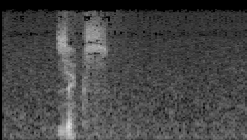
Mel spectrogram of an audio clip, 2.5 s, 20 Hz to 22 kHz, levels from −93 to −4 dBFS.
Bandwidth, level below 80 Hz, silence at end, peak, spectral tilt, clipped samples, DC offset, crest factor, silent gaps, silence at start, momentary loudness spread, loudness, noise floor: 16.5 kHz; -64 dBFS; 0.15 s; -4 dBFS; -2 dB/octave; under 0.1%; under 0.1%; 24 dB; none; 0.05 s; 25 LU; -23 LUFS; -48 dBFS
